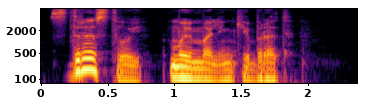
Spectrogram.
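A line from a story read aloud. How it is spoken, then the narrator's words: Gentle. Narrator (Russian): ласково сказала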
